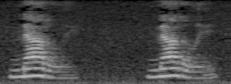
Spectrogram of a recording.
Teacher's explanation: it's the first syllable that's stressed, Natalie, Natalie. The T is part of an unstressed syllable, so we use the flap T.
